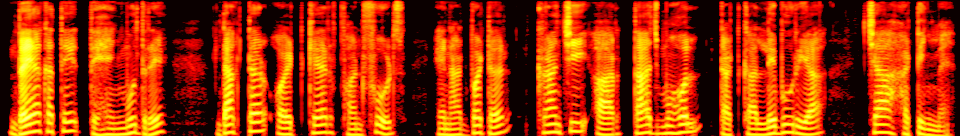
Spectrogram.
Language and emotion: Santali, neutral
